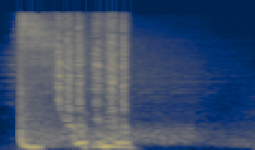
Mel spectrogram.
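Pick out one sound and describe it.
A burst of glitchy digital noise crackles.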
